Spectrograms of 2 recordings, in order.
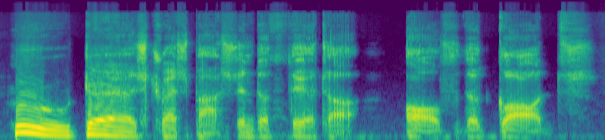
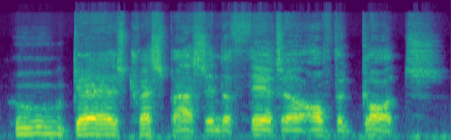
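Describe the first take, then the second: First: It is said in a very booming voice. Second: It is said in a mildly booming voice.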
